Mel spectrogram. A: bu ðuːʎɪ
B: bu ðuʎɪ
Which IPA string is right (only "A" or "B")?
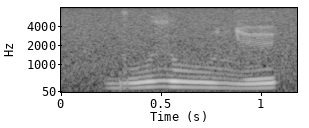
A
